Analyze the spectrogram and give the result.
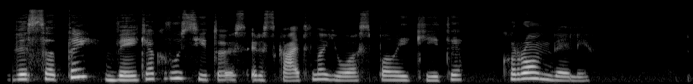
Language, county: Lithuanian, Vilnius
